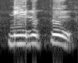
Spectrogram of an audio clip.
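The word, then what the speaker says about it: நெருப்பு: Neruppu. Neruppu means fire. Clear? Ne, ru, ippu.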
